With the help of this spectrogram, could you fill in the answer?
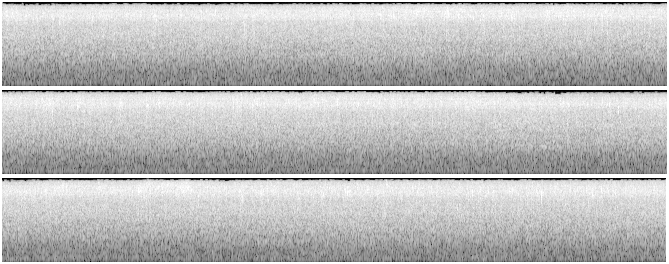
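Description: The Sacony Creek flows steadily, its water making a continuous, even rushing hiss that stays constant throughout with no voices or other sounds breaking through.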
